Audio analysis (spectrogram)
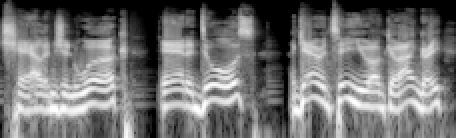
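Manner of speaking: rough Australian character voice; the Sniper from Team Fortress 2. Acted. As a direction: do an Aussie hitman's sales pitch, mostly low. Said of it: "the sniper from Team Fortress two".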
